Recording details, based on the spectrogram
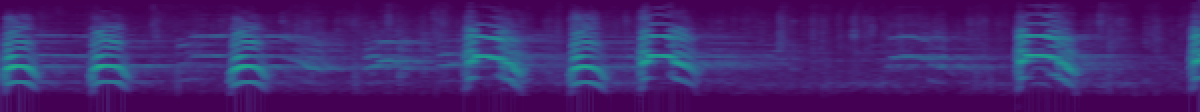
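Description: Gulls give harsh, nasal squawks in short bursts, several birds overlapping, with a soft hiss of light rain underneath.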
